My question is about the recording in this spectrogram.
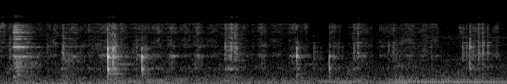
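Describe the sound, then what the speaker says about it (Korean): Butter and flour being stir-fried in a pan for a hamburger steak sauce, with soft scraping and stirring strokes and a few light utensil clinks against the pan, fairly quiet and steady. "살살 볶아주세요. 버터하고 밀가루가 잘 섞이게"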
